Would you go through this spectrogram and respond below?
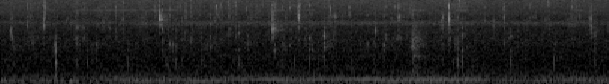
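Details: Cat licking and lapping water. Short soft splashy ticks come quickly and unevenly, a few per second, over a constant low droning background, with no voices.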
